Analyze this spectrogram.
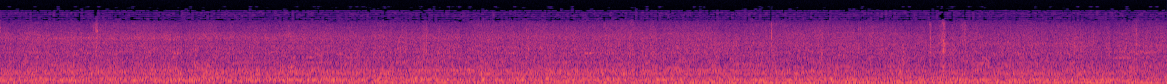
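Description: Hovermarine sidewall hovercraft running, its engines making a steady, even drone over a constant rush of noise.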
